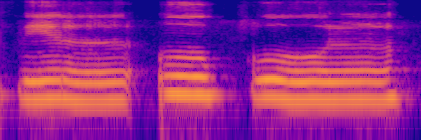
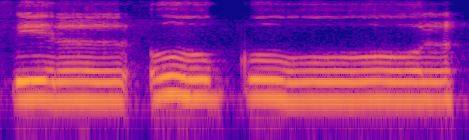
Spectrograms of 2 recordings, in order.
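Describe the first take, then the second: Both takes have the same delivery.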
